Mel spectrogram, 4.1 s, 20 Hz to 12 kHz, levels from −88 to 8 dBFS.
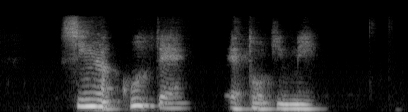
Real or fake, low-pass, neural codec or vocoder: fake; 7.2 kHz; codec, 16 kHz, 0.5 kbps, X-Codec, HuBERT features, trained on balanced general audio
